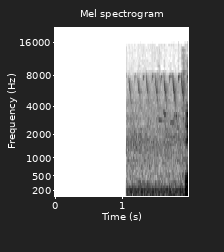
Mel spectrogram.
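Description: Silence for about a second, then outdoor background sound: rapid, evenly repeated high chirping over a low, steady hum.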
